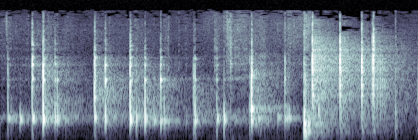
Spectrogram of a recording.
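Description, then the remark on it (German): Dice rattling in a dice cup, a rapid, uneven run of sharp clacking clicks that continues for about two seconds at a moderate level, with no talking over it. “Dann müssen wir jetzt eigentlich noch mal würfeln, äh, wer in der nächsten Folge ja.”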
